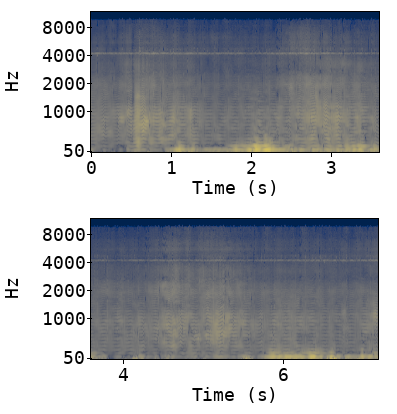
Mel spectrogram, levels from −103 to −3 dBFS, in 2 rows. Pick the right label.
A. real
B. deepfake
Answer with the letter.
B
